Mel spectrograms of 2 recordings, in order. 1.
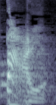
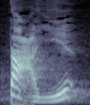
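第二个音节读轻声，不重读。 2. 第二个音节带本调，读实声。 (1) "这逻辑重音不对，那不叫大爷" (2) "那叫大爷。你比我大，你是大爷"

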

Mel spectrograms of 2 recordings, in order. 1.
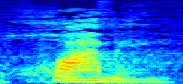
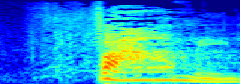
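这个词以 h 音开头。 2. 这个词以 f 音开头。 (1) "发明都是花名" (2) "那个F 不会发的"

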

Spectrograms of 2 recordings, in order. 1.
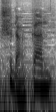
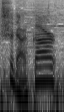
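最后一个词没有儿化。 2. 最后一个词以儿化音结尾。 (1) "不能说吃点肝" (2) "我们必须得说吃点肝儿"

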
